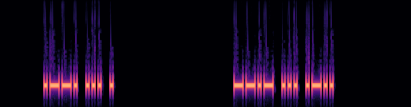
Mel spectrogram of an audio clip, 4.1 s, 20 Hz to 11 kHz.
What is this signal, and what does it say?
Morse code, heard as a keyed tone, about 40 wpm, 700 Hz. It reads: PSE QSL
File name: IQE Course 3 - Lesson 89 - YAGI - Two Elements - 40wpm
